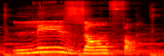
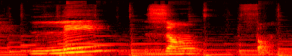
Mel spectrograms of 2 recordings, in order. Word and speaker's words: les enfants: So again, you're gonna pronounce les enfants. And if you hear it, suddenly we're back to a CV pattern, okay? Les enfants, okay? So each syllable is starting with a consonant sound, which is okay for the CV pattern, okay?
